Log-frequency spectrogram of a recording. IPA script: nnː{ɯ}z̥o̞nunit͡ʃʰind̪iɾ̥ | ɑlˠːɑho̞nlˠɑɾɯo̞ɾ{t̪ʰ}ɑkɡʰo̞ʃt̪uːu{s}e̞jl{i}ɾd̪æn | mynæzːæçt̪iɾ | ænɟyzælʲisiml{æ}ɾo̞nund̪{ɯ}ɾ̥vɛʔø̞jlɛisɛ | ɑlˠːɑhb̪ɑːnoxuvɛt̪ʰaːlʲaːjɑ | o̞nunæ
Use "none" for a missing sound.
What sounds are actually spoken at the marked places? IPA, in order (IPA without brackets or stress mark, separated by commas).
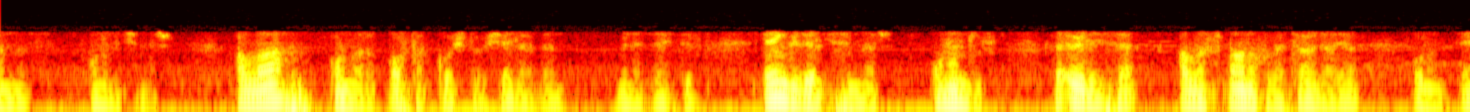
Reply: ɯ, t̪ʰ, ʃ, æ, æ, u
